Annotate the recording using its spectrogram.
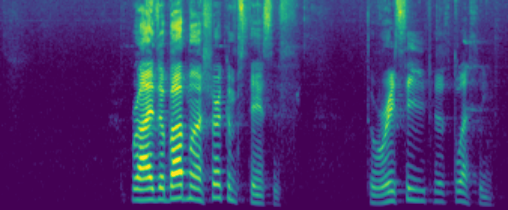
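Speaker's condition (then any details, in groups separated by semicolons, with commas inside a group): Cerebral palsy; lifelong disability since youth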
